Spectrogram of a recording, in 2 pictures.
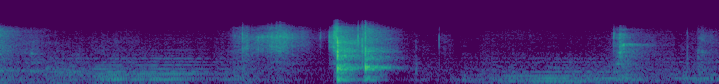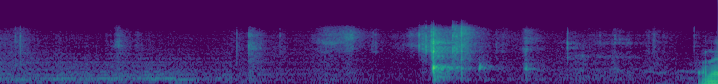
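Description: A kitchen knife cutting the stalk out of half a small white cabbage on a board, with a few crisp, close chops and taps separated by quieter handling noises.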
